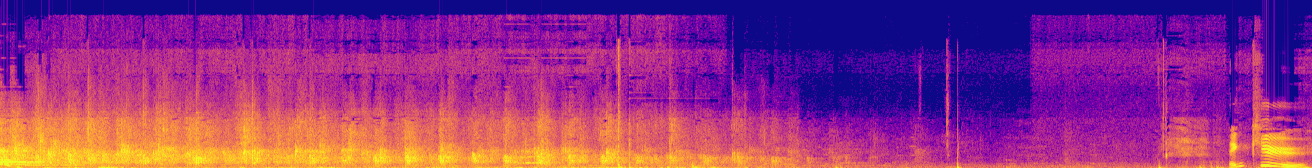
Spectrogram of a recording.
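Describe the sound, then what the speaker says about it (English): Applause from an event audience at an agripreneur pitch finale, a dense patter of many hands that fills the first eight seconds, then thins out to scattered claps and a few handling noises. "Let's keep the round of applause going."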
